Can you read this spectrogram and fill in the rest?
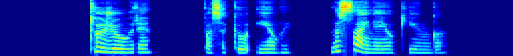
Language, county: Lithuanian, Panevėžys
